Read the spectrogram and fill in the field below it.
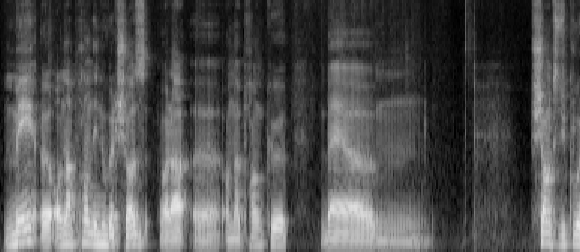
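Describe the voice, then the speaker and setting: With a fairly low, warm voice, a young man chats through a casual at-home reaction video. He talks to his audience as "guys." Hesitations and filler words crop up throughout.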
